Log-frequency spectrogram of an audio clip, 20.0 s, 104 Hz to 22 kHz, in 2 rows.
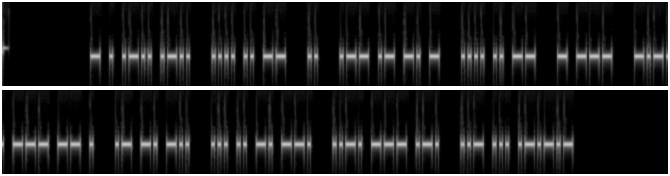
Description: Morse code, heard as a keyed tone, about 25 wpm, 700 Hz. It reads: TELL HIM I WANT HIM TO COME AND SING FOR US.
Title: Sentences from Top 1000 Words - Review Part 2 - 25wpm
